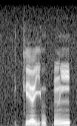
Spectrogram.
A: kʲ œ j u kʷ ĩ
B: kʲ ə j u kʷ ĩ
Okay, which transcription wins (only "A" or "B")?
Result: A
